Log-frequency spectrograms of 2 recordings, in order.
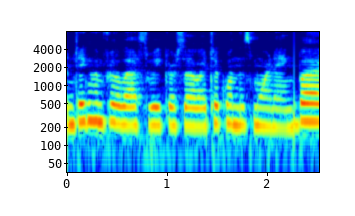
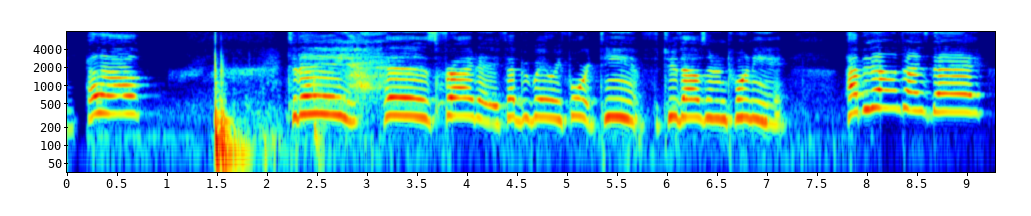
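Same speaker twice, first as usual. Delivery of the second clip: high-pitched shout at full voice; 5 semitones higher, 4 dB louder than usual. Speaker greeting on Valentine's Day, shouting. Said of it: "I'm sorry for shouting".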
